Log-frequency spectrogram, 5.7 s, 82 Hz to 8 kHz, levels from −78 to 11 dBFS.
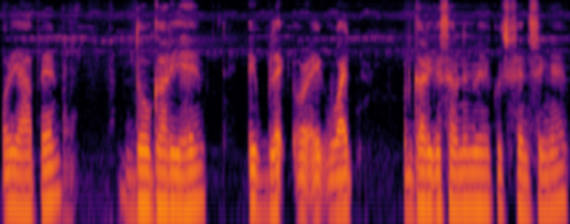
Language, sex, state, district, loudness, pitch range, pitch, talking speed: Hindi, male, Arunachal Pradesh, Papum Pare, -19 LUFS, 115-120 Hz, 120 Hz, 190 wpm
